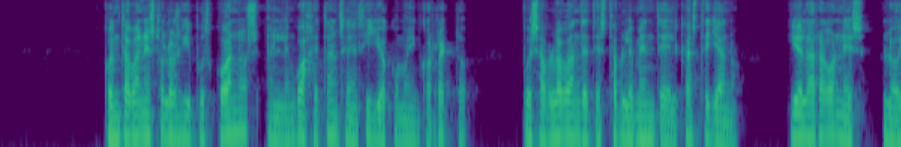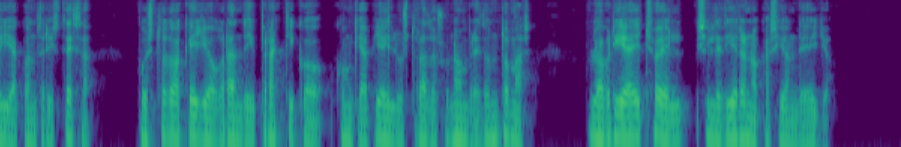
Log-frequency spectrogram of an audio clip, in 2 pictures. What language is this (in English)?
Spanish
